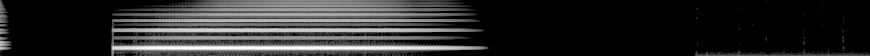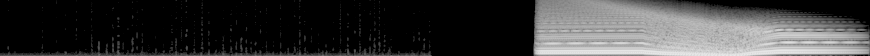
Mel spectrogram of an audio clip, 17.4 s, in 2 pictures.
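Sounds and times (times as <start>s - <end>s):
Moog modular synthesizer: 1.2s - 4.8s, 14.1s - 17.3s.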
